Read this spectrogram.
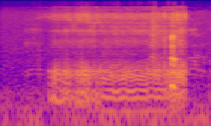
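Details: Snoring dog: a single drawn-out, vibrating snore ending in a brief snort.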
